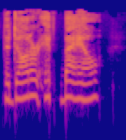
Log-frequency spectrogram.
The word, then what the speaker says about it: Baal: Now, it's pronounced Baal, mm-hmm. Baal. – It's supposed to have a glottal stop.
